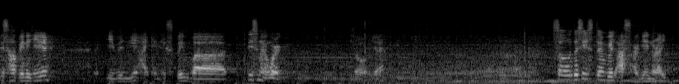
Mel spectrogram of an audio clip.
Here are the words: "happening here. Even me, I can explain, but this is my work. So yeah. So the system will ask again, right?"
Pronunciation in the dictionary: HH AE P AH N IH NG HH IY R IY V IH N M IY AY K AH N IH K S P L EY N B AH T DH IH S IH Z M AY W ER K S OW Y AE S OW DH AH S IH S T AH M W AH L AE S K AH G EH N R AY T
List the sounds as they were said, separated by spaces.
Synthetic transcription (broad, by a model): HH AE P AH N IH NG HH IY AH IY V IH N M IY AY K AH N IH K S P L EY N B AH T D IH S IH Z M AY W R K S OW Y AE S OW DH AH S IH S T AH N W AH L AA S AH G EH N R AY T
